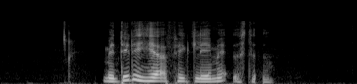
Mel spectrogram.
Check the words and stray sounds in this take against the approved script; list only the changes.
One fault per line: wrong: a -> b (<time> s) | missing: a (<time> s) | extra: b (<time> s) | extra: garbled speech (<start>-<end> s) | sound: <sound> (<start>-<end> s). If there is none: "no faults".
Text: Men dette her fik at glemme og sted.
sound: dropout (2.5-2.6 s)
